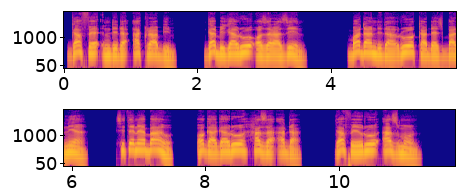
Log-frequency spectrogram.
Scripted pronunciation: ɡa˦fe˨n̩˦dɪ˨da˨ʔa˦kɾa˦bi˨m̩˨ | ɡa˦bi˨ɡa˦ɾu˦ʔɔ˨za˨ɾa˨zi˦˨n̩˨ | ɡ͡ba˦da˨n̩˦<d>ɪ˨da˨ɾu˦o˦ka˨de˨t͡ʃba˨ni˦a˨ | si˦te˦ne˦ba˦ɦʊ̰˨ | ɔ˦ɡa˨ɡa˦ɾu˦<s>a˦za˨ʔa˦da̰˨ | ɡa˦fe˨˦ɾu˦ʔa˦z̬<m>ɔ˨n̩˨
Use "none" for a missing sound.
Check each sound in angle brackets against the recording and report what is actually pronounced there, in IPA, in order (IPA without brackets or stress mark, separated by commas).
d, h, m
